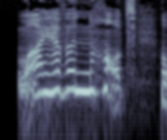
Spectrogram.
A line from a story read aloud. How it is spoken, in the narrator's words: Hawkins said with a laugh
